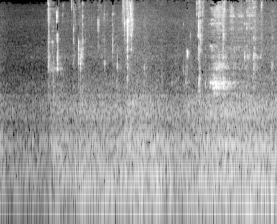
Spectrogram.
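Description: A person chewing a bite of chicken from a burrito, with scattered soft mouth clicks starting about a second in.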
